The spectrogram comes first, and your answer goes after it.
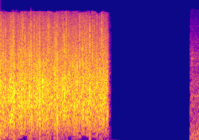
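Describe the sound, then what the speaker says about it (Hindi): A large audience at a meditation session in Rabindra Mandap, Bhubaneswar, breaks into loud, dense clapping that stops abruptly, followed by a brief silence before it starts again. "जोर से तालियां बजाएंगे"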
